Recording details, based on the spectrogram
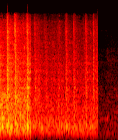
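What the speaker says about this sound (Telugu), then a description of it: "వెనక ట్రైన్ పాస్ అయ్యే సౌండ్ వచ్చింది" A train passes nearby, heard during a phone call, with a steady clickety-clack of wheels over rail joints. The rumble stays loud and even, then cuts off abruptly near the end.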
